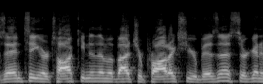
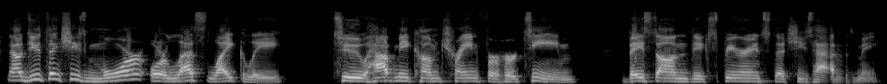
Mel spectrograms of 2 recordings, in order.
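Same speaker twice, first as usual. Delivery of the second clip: normal talking voice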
